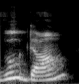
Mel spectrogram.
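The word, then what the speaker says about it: Vodun: legitimate or complex and vodam is actually the correct way to say Voodoo I will say Voodoo because that's what most people know it as that's what Hollywood created it to be but the the proper term is vodam West African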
